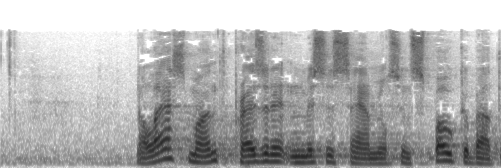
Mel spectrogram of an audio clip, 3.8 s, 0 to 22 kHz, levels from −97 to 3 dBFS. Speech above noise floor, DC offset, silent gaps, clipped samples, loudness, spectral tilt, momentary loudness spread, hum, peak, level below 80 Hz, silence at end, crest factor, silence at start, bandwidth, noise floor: 31 dB; under 0.1%; none; under 0.1%; -18 LUFS; -5 dB/octave; 4 LU; none; -2 dBFS; -62 dBFS; 0 s; 16 dB; 1 s; 11 kHz; -49 dBFS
